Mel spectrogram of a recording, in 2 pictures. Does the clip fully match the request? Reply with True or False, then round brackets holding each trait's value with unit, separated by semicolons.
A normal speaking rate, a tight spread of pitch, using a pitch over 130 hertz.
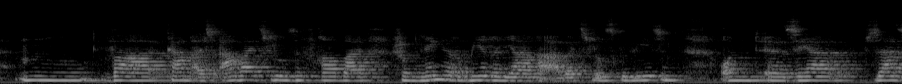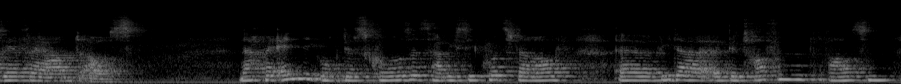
False (100 wpm; 1.5 semitones; 185 Hz)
